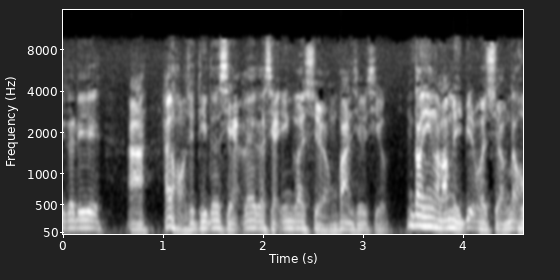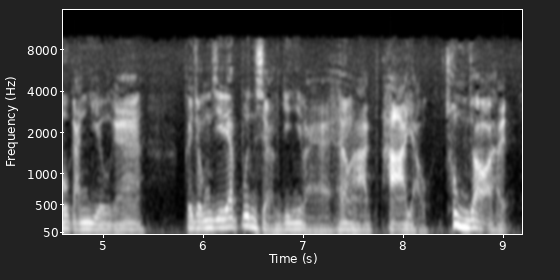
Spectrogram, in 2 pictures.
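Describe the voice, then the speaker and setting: Unscripted and didactic, the lowish-voiced man presenting the programme pauses often and doubles back over the same words while he explains.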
